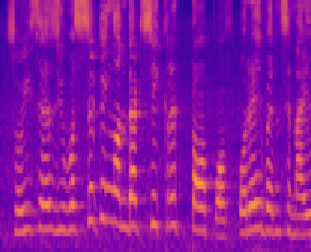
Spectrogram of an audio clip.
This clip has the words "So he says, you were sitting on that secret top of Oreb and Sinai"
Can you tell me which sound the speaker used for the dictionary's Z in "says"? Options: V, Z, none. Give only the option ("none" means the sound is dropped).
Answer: Z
